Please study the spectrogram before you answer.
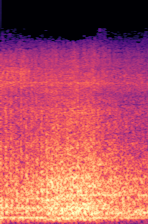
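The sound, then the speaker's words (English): Helicopter flying over a ridge of trees: a steady, dense drone of rotor and engine holds at an even, moderately loud level throughout, with no voices. “They glance up at a chopper as it appears over a ridge of trees.”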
